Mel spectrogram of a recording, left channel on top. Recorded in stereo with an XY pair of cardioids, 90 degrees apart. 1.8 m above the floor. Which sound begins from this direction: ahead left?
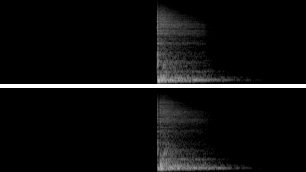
A snare drum, at 1.6 s.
